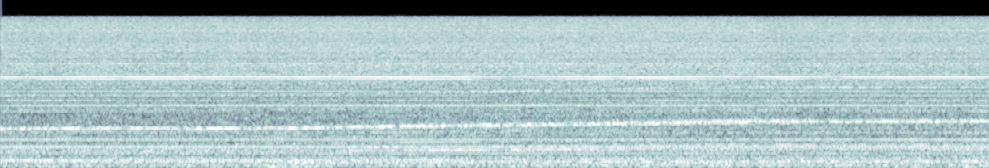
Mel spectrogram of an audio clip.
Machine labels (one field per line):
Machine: pump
